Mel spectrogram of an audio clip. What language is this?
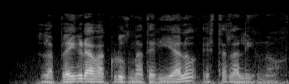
Esperanto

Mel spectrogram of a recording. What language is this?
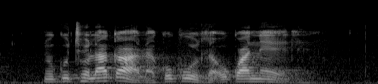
Zulu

